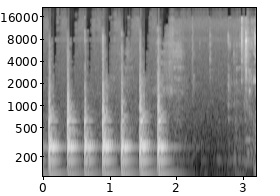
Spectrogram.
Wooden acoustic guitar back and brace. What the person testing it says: You can't hear the buzzing very bad, but I can hear it here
